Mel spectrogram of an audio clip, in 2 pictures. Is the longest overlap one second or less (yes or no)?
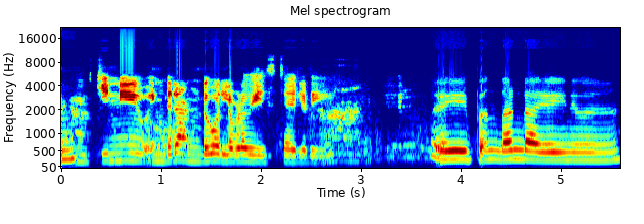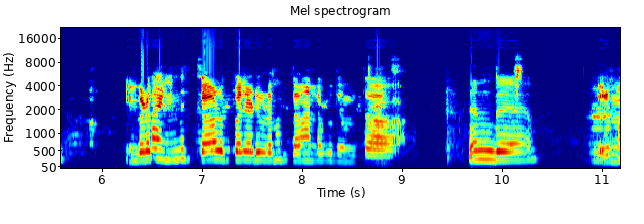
yes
